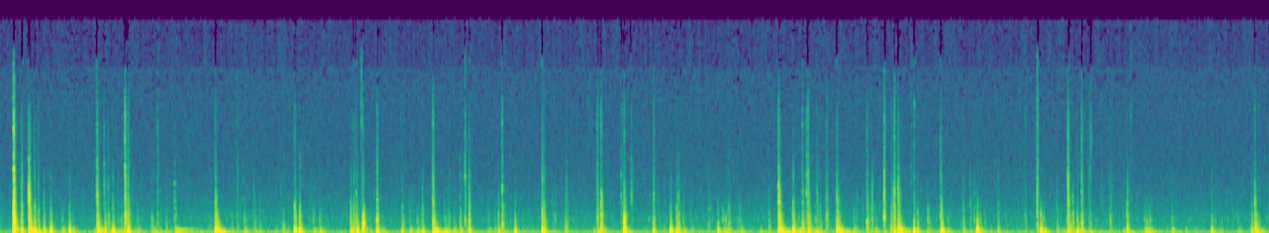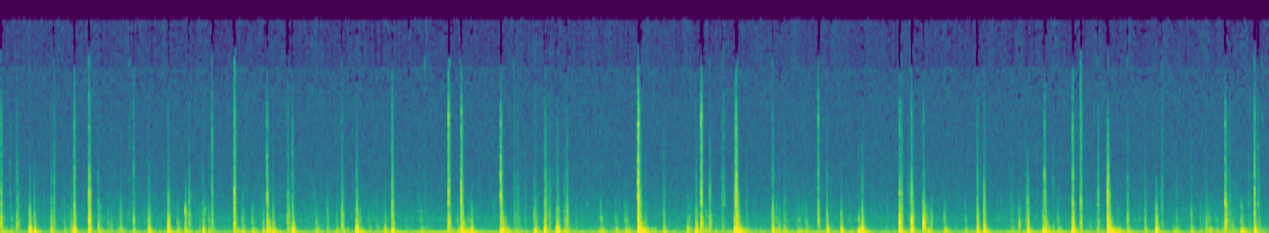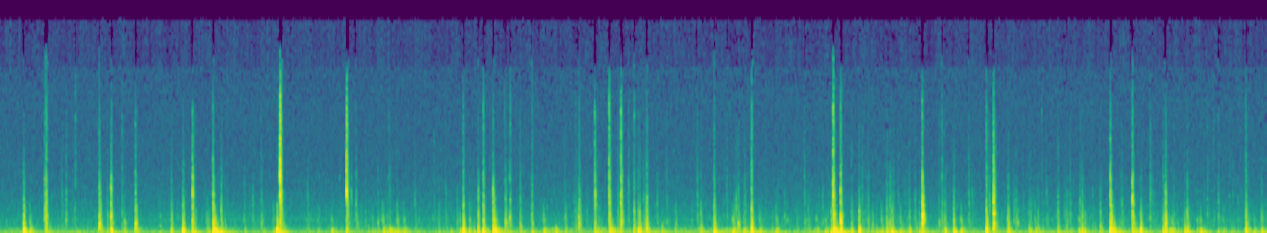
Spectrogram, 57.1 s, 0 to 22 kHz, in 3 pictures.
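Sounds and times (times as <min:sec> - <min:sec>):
raindrops tapping on van roof: 0:00.0 - 0:57.0
low steady rumble: 0:02.2 - 0:05.4.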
